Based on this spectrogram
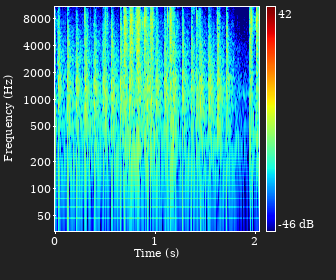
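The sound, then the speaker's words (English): Rapid automatic gunfire from within a cave rattles in a loud, sustained burst of closely spaced shots, breaks off for a split second near the end, then resumes. No voices are heard. “That was indeed gunfire, huh? It came from within the cave.”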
